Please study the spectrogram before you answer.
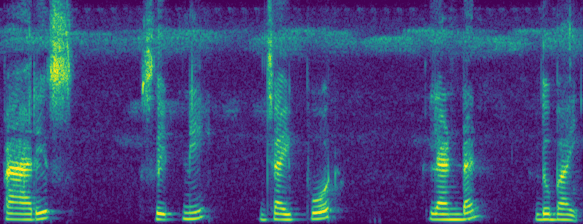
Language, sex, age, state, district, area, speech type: Malayalam, female, 45-60, Kerala, Wayanad, rural, spontaneous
